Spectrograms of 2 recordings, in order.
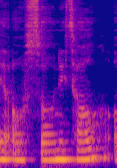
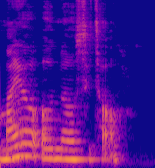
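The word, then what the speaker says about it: myo-inositol: I always want to say osonitol, onositol, myo-onositol.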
